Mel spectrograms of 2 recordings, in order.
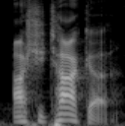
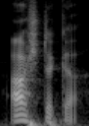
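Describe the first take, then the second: First: All four syllables are pronounced separately and clearly. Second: Syllables are shortened and run together, nearly three. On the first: "everyone in this movie calls him Ashitaka" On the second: "you'd say that more fluidly"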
